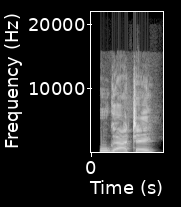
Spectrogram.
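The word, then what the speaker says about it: Ugarte: Ugate. That's how you pronounce his name. Ugate.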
